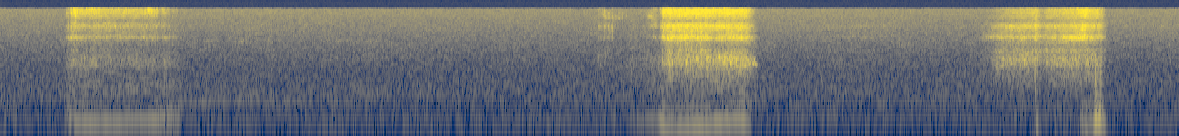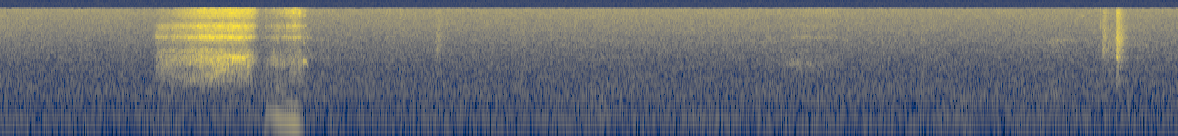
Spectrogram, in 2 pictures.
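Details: Soundly asleep, the cat Stella snores in a slow series of four raspy, airy breaths, some ending in a brief low whine, followed by a long quiet stretch and a small click near the end.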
